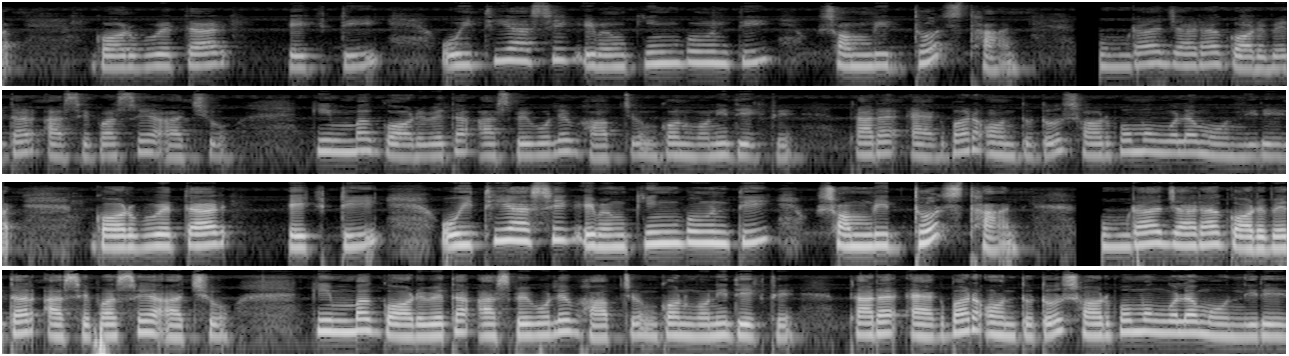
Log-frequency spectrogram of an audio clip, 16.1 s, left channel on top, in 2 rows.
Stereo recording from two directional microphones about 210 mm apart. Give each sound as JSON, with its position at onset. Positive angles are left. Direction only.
{"t": 0.6, "sound": "speech", "side_deg": -40}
